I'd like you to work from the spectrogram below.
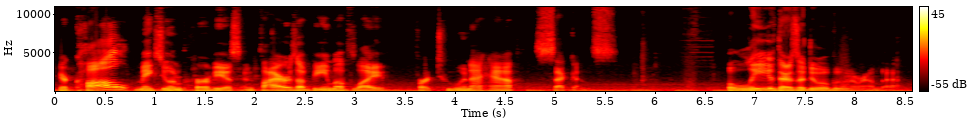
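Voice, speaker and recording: A man's voice: mid-range voice, animated, a little slow, a little hiss or hum. A man giving casual live gameplay commentary, thinking aloud, chatting with viewers and reading bits of on-screen text. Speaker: game streamer talking to live chat. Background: game music.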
